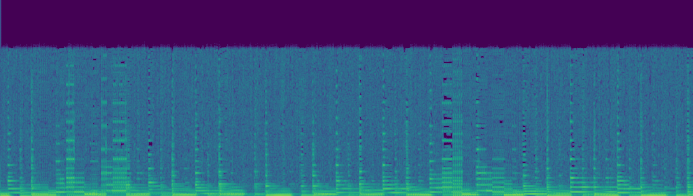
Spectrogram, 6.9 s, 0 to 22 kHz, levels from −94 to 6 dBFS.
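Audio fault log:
throughout: unreliable data bit. One data line flips its bit at random. Each error is an equal-sized spike, giving a steady crackle that continues in quiet gaps.
0.42–1.30 s and 4.38–5.18 s: robotic sound from repeated short buffers. A rigid, metallic 50 Hz buzz is imposed. Likely, 20 ms chunks repeat while most new audio is skipped.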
